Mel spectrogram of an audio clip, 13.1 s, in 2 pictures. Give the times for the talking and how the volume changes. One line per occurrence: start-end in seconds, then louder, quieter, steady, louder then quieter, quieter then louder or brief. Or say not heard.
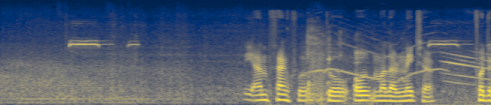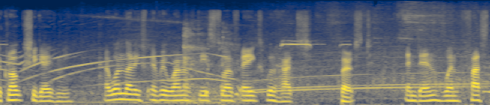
3.2-13.0 steady.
